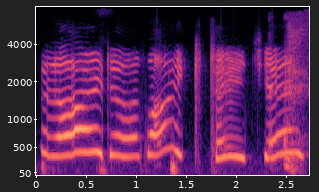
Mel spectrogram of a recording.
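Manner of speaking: put-on high, loud, drawn-out kid complaint; hammed-up childish protest; whining child. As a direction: stretch it out in a squeaky child voice. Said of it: "the child in the aeroplane with the Capri Sun".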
